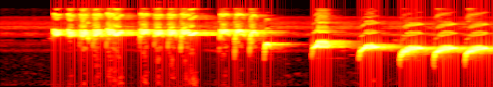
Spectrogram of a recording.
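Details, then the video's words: White-rumped shama singing at night: a run of fast high trilled notes, then a series of clear downslurred whistles repeated about every half second, with no other sounds. "Suara Kicauan "MURAI BATU" di Malam Hari"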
